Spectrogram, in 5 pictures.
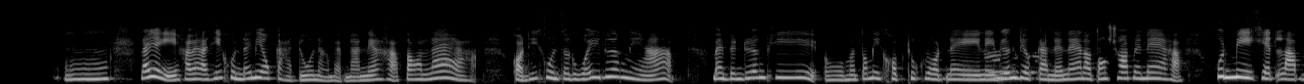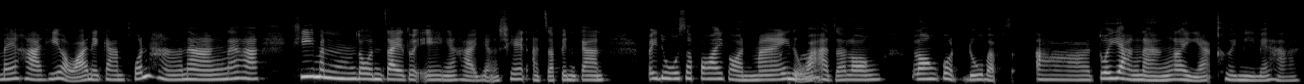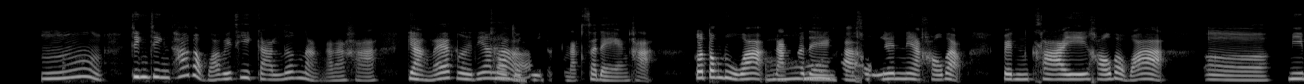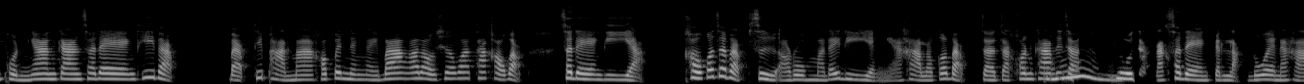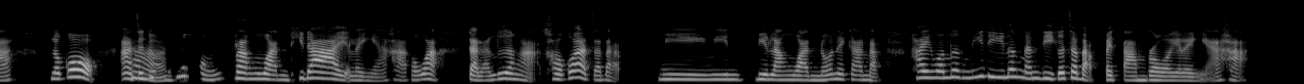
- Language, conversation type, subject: Thai, podcast, อะไรที่ทำให้หนังเรื่องหนึ่งโดนใจคุณได้ขนาดนั้น?
- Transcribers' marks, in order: other background noise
